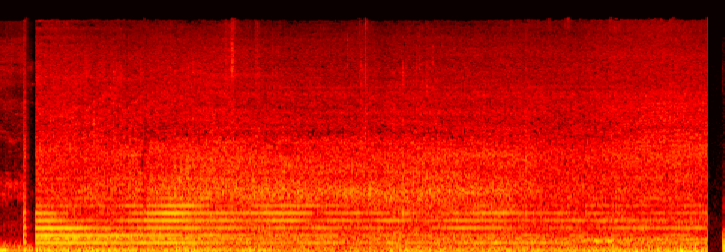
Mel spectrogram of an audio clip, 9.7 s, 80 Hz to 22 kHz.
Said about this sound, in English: So that constant sound is over the city of Beirut, and it's an Israeli surveillance drone. It's hard to pick out in the sky, but it's 24/7, and it's really, really interesting.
